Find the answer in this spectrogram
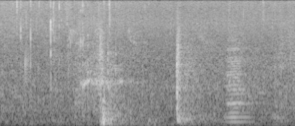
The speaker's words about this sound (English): And where an oven had been, or a stove had been decades before, the ceiling just had a hole in it, and there was a plastic bucket underneath the hole to catch the drops of rain.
